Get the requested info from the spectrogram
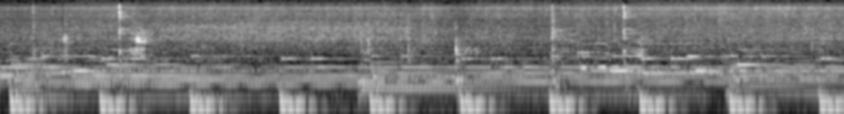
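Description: Chicken pieces and garlic sizzling in hot oil in a frying pan, stirred with a wooden spatula, with a couple of sharp clicks. Soft background music with a steady beat runs underneath.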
